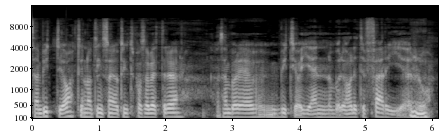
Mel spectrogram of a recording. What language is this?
Swedish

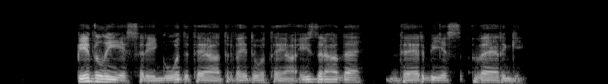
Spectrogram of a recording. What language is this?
Latvian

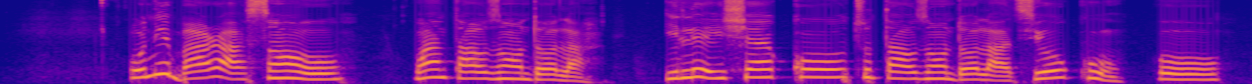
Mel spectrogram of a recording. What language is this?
Yoruba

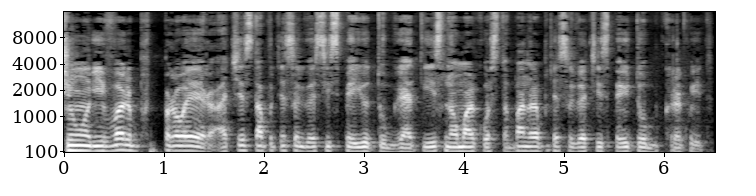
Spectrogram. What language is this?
Romanian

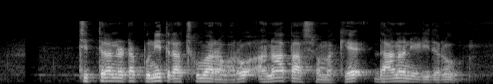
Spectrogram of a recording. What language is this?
Kannada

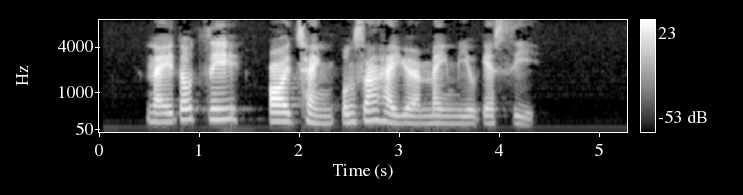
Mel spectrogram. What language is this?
Cantonese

